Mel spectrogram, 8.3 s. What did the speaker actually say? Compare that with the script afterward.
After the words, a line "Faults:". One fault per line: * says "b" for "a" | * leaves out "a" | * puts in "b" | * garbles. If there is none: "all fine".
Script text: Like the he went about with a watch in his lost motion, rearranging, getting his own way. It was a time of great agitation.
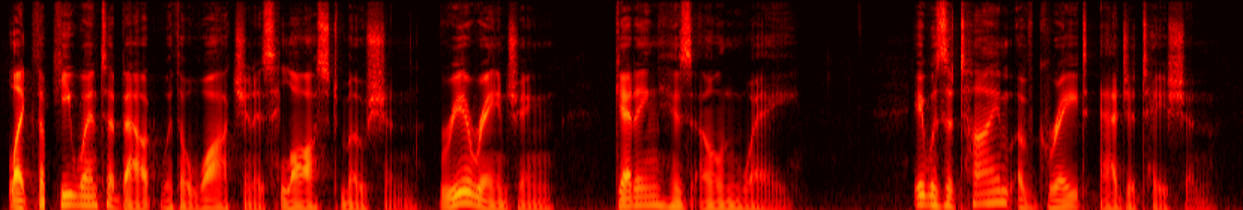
Like the he went about with a watch in his lost motion, rearranging, getting his own way. It was a time of great agitation.
Faults:
all fine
